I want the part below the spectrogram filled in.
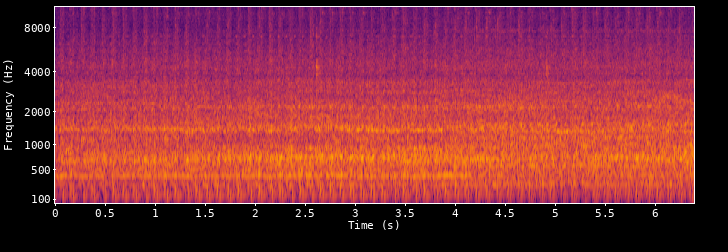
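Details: Honda Pacific Coast PC800 running again with new spark plugs after a no-start from an electrical fault, warming up. Steady, even idle with a quick regular beat, no knocks or misses; good throttle response, cooling fan apparently coming on.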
